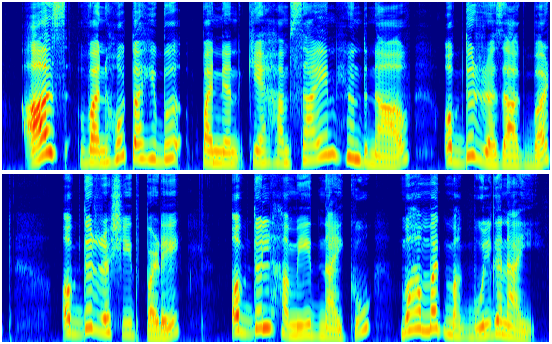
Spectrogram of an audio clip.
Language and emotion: Kashmiri, neutral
